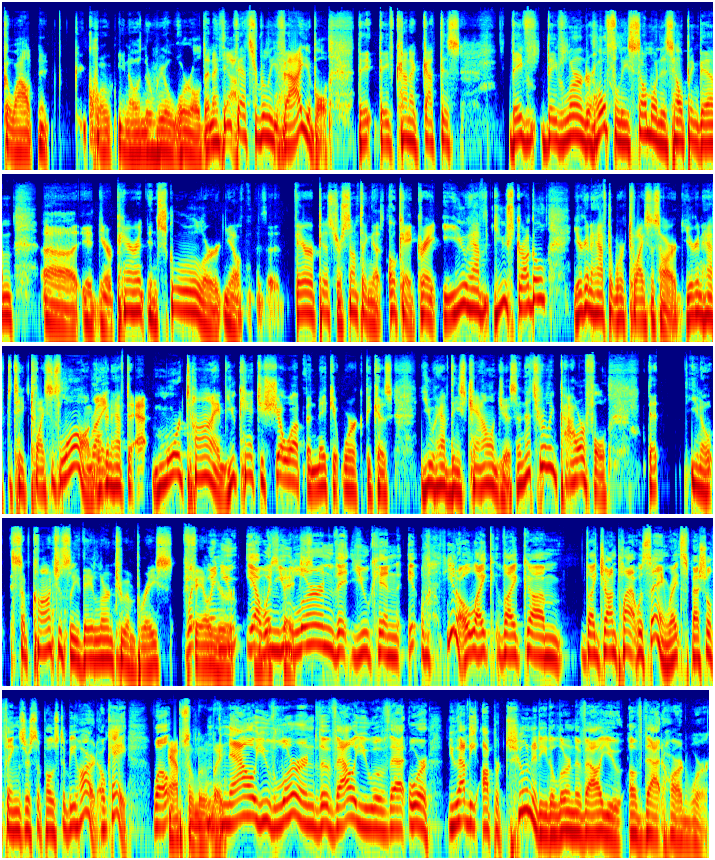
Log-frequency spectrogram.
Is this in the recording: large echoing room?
no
